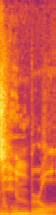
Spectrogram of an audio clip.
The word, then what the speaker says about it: Timbrel: Timbrel.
